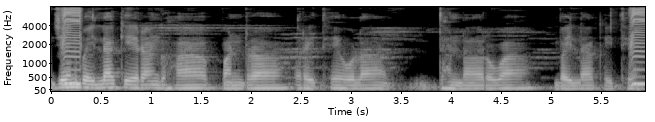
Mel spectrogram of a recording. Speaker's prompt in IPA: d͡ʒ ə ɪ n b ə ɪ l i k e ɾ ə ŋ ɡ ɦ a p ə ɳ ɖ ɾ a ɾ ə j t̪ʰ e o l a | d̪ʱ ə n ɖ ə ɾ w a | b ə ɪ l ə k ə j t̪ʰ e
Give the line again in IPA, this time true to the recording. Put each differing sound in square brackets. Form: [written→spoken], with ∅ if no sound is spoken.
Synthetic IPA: d͡ʒ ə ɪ n b ə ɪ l [i→a] k e ɾ ə ŋ ɡ ɦ a p ə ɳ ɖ ɾ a ɾ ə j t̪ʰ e o l a | d̪ʱ ə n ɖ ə ɾ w a | b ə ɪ l [ə→a] k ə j t̪ʰ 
